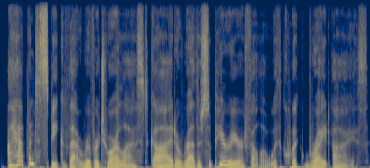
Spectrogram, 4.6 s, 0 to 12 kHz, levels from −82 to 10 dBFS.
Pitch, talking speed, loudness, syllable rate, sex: 180 Hz, 245 wpm, -17 LUFS, 6.1 syllables/s, female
